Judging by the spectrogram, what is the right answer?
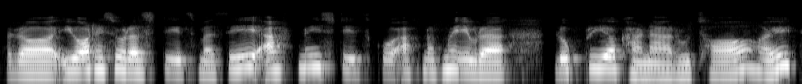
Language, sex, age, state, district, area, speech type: Nepali, female, 30-45, West Bengal, Kalimpong, rural, spontaneous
